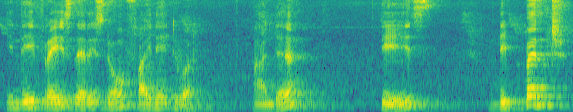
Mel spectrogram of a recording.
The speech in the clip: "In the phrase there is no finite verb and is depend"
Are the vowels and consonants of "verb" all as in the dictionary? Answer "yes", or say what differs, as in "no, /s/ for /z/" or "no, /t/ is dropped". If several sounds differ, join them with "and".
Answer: no, /b/ is dropped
